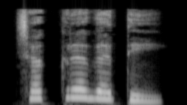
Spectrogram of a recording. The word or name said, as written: ಚಕ್ರಗತಿ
